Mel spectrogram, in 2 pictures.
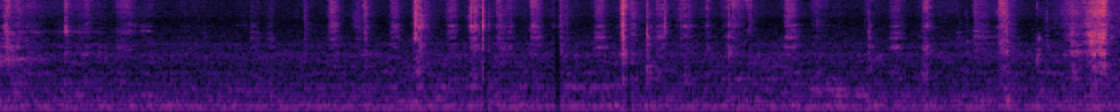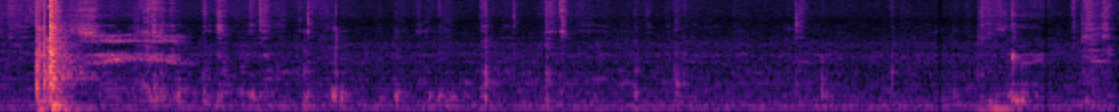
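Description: Scissors snip around a handmade craft piece, a few faint cuts scattered through a quiet room with a louder snip in the middle, under a low steady hum.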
